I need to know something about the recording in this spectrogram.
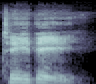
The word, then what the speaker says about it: Tiede: I'm Tiede. Last name is pronounced like the two initials, TD or touchdown.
